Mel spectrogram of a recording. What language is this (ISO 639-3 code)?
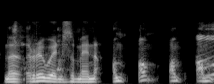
cym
